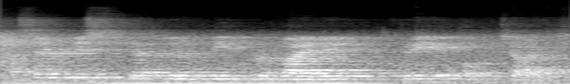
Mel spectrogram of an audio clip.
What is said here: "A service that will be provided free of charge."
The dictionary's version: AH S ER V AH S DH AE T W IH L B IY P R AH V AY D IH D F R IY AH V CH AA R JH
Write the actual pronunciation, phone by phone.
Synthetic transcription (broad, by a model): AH S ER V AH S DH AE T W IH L B IY P R AH V AY D IH D P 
